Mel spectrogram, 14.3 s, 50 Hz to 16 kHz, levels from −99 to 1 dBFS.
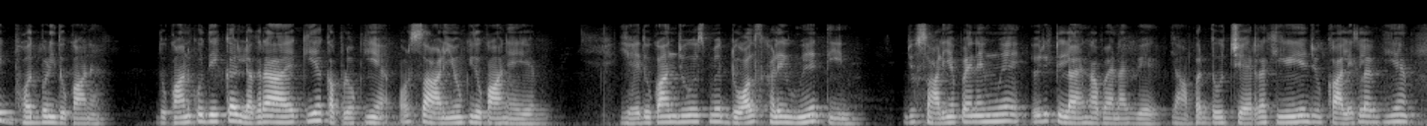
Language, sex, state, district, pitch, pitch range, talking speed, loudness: Hindi, male, Bihar, Kishanganj, 160 Hz, 145-180 Hz, 230 wpm, -27 LUFS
